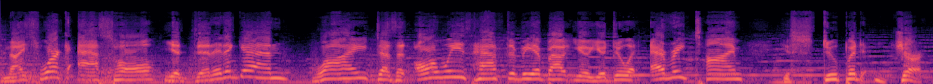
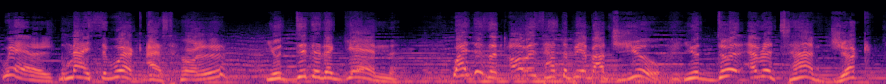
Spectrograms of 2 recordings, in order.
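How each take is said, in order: First: It is said in his normal voice. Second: It is said high, squeaky, with French accent.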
